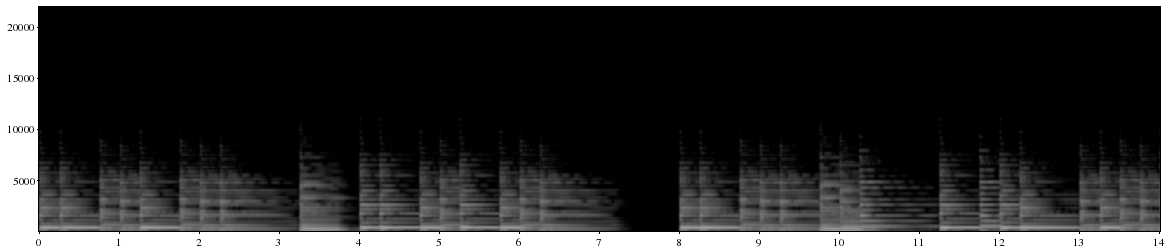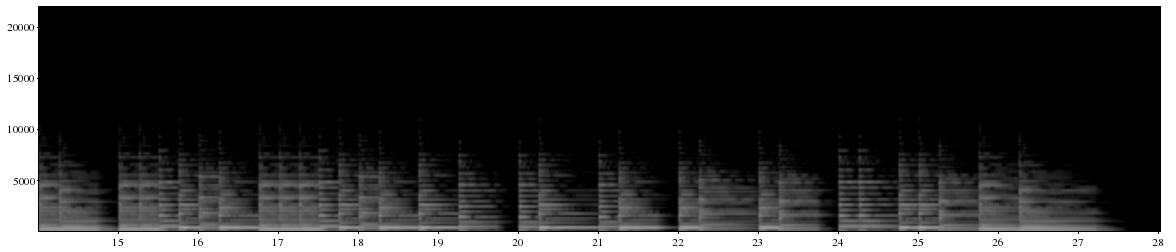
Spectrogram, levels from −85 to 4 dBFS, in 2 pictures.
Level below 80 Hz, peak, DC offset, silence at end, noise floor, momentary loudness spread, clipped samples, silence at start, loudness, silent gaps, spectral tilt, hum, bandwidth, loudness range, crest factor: -60 dBFS; -22 dBFS; under 0.1%; 0.65 s; -74 dBFS; 10 LU; under 0.1%; 0 s; -36 LUFS; 7.70-8.00 s; -4.5 dB/octave; none; 9.8 kHz; 3 LU; 14 dB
